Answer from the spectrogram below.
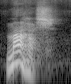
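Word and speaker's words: Mahash (מהש): Y se debe meditar el santo nombre de Mem Hei Shin, que se pronuncia Mahash.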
